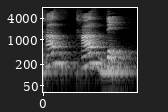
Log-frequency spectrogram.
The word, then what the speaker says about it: Thursday: Thursday, R here, R is silent, Thursday.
